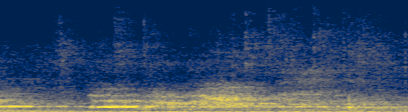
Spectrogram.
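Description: A dog whining in short high-pitched notes, one at the start and another about half a second in, over a steady low hum.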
